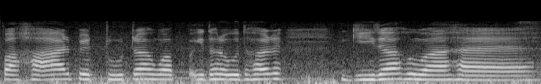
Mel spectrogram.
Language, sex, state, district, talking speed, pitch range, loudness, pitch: Hindi, female, Bihar, West Champaran, 100 wpm, 215-235 Hz, -13 LUFS, 225 Hz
